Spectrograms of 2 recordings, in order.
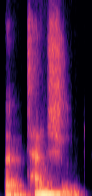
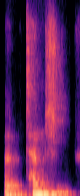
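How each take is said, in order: The two takes are said the same way.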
